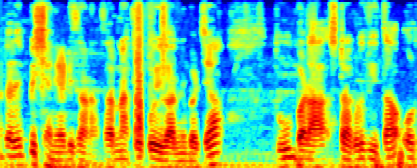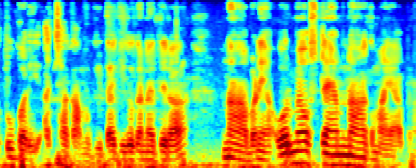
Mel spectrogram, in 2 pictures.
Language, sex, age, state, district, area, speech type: Dogri, male, 18-30, Jammu and Kashmir, Kathua, rural, spontaneous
